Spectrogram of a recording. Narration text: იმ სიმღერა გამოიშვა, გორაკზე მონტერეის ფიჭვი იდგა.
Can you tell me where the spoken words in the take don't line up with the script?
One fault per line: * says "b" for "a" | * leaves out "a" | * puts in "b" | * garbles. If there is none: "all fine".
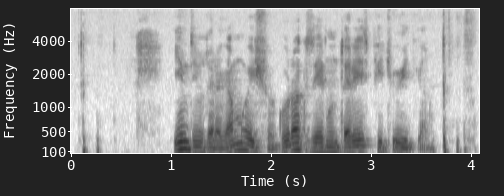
all fine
